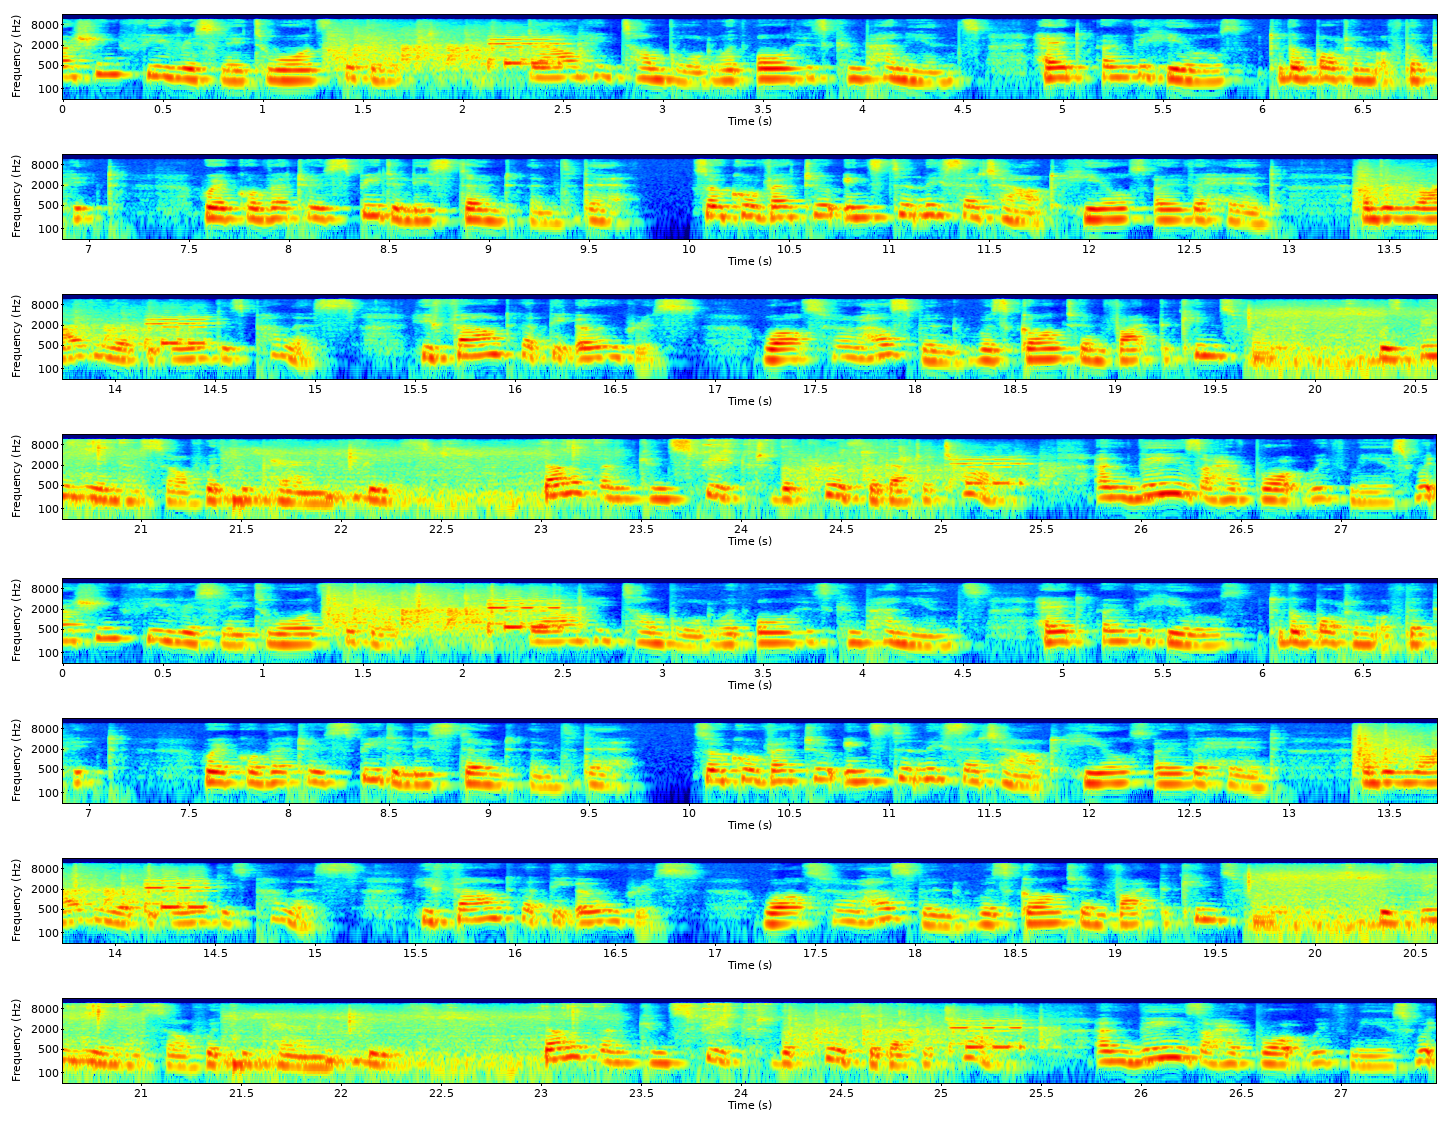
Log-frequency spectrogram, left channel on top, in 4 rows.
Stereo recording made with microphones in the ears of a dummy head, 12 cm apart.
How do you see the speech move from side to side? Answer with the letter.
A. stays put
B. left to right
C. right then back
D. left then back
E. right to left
A.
